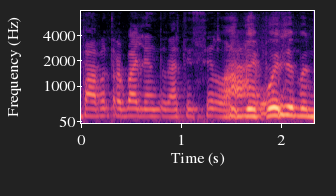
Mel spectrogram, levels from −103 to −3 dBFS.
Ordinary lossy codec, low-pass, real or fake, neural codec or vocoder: none; none; fake; codec, 16 kHz, 4 kbps, FunCodec, trained on LibriTTS, 50 frames a second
